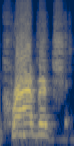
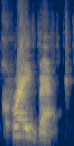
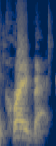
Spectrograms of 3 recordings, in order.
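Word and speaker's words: Kravec: white sox and texas i was pronouncing kravitz it should be super supposed to be cray back so now i know how to pronounce ken kraybeck uh white socks on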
